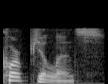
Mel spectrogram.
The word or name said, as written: corpulence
